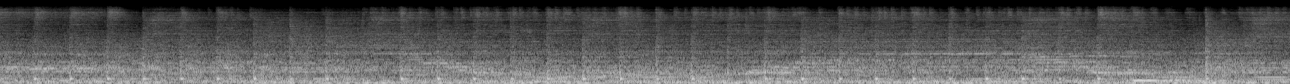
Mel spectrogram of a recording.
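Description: Live rock band playing in a theatre, with electric guitars and a drum kit.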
